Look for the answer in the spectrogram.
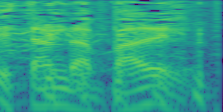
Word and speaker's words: stand-up paddle: ¿Practicás stand-up paddle? Buah. – No sé si se dice así. – No, se dice así, sí, obvio. Bien.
